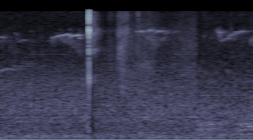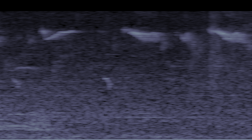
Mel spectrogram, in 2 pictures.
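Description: Small birds chirping in short high calls over a steady background hiss, with one sharp click about a second in.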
